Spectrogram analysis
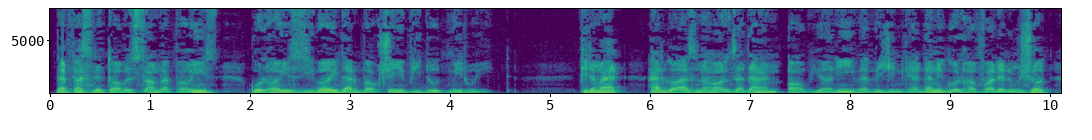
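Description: A man narrating a serialized novel adaptation on a radio book program, with measured, expressive storytelling. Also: low-pitched, husky.

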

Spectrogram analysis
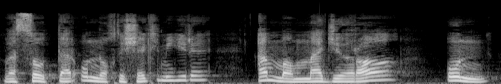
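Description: A man teaching a formal, measured lecture on the articulation of letters for Quran recitation. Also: fairly high pitch, darkish tone. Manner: measured, formal, with polite set phrases. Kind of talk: explanatory lecture on pronunciation.

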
